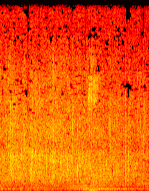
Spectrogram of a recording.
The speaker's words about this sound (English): Clap those hands as you take your seat.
